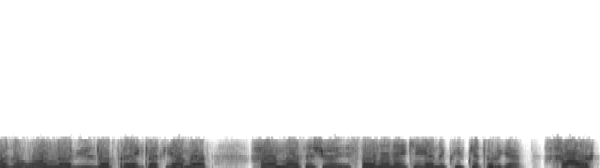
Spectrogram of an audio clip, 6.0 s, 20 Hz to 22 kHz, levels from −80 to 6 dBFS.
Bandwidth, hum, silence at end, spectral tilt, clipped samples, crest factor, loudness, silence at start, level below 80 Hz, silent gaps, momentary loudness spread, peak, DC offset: 4.1 kHz; none; 0.05 s; -1 dB/octave; under 0.1%; 12 dB; -17 LUFS; 0 s; -66 dBFS; none; 6 LU; -4 dBFS; under 0.1%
